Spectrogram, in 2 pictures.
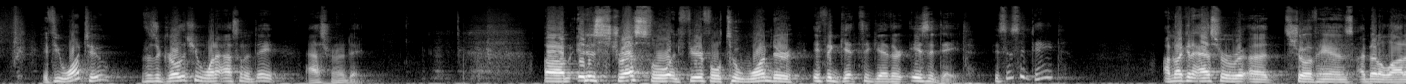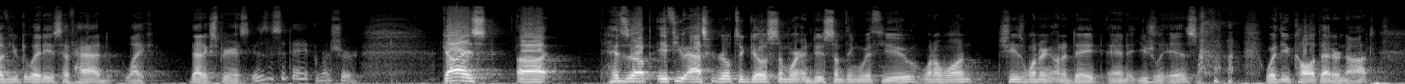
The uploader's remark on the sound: This is the sermon from RUF Large Group at Washington & Lee University on May 9, 2023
